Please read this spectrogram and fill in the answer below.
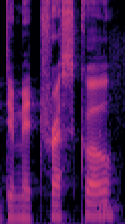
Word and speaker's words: Dimitrescu: And then I guess people are talking about obviously Lady, how do you pronounce her name? Dimitrescu.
